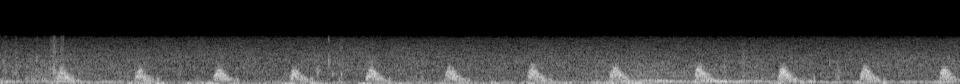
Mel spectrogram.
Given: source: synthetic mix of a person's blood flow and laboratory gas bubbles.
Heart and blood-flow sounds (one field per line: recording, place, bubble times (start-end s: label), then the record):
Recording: Doppler ultrasound of blood flow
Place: subclavian vein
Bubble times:
0.00-0.21 s: bubbles
0.25-0.70 s: bubbles
3.27-3.34 s: bubbles
3.36-3.51 s: bubbles
7.98-8.17 s: bubbles
8.27-8.39 s: bubbles
9.47-9.56 s: bubbles
From the record:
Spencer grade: 2 (many but less than half of the cardiac periods contain bubble signals, singularly or in groups)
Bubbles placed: anywhere in the cardiac cycle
